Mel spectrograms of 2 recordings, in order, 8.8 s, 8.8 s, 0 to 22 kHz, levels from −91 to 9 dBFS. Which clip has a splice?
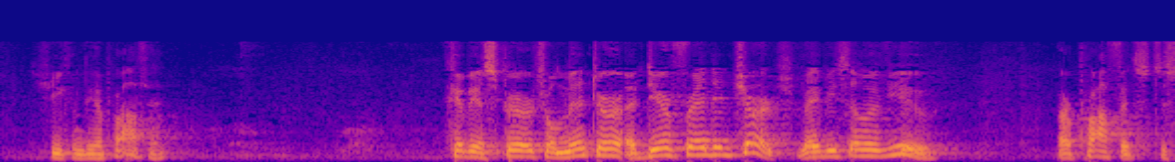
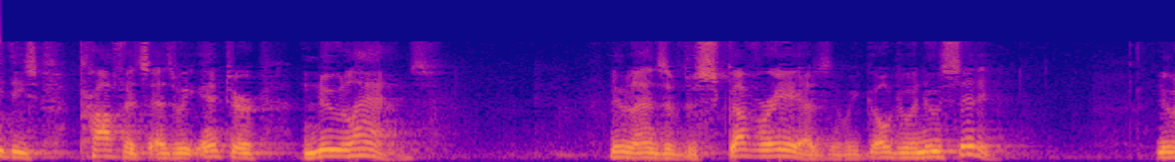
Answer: first; 1 cut; at 4.6 s

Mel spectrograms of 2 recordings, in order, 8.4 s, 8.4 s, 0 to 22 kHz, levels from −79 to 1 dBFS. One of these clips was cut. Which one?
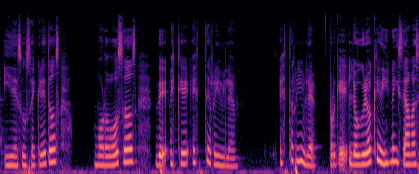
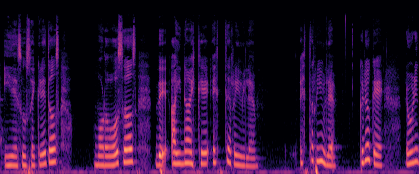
first; 2 cuts; at 3.4 s, 6.5 s

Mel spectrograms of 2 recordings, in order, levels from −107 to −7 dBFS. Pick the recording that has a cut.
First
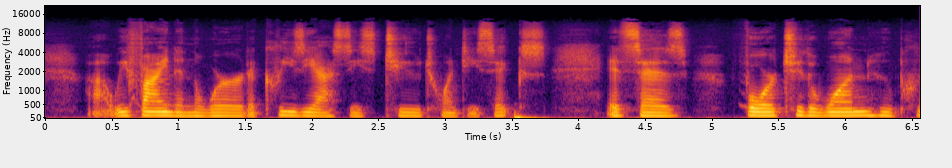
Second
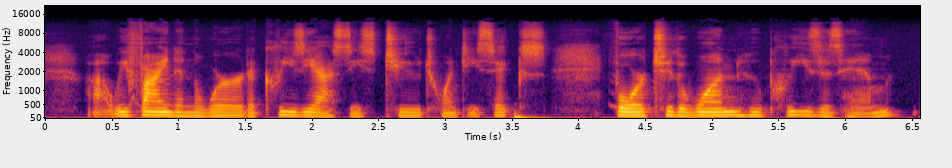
second; 1 cut; at 4.2 s

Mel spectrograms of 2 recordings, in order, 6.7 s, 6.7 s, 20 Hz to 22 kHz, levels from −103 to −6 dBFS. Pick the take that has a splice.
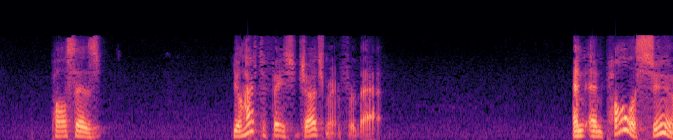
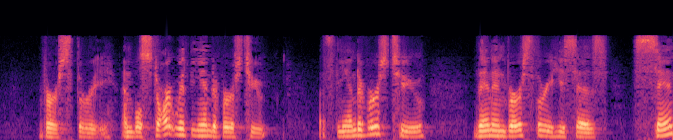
second; 1 cut; at 3.0 s

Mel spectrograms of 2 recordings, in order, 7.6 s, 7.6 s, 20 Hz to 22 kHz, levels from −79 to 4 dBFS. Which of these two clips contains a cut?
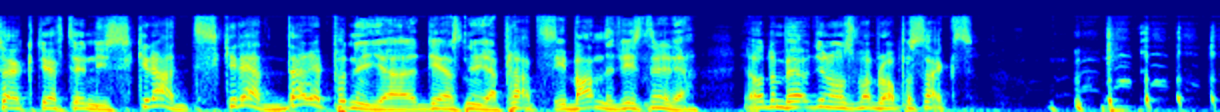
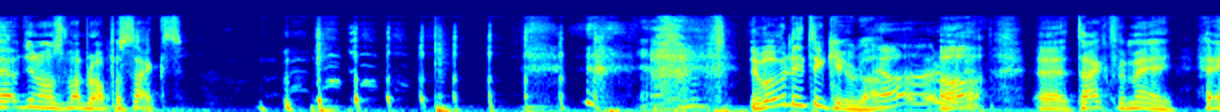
first; 1 cut; at 3.5 s

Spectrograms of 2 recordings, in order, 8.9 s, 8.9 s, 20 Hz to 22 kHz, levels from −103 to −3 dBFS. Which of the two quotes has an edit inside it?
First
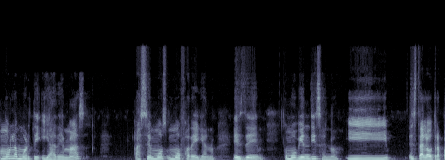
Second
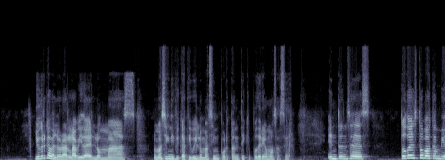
first; 1 cut; at 6.8 s

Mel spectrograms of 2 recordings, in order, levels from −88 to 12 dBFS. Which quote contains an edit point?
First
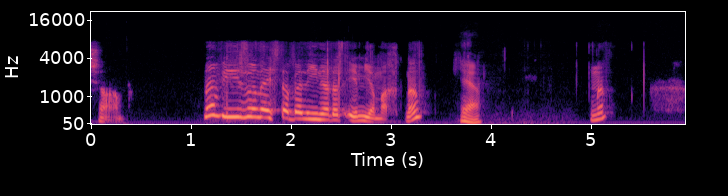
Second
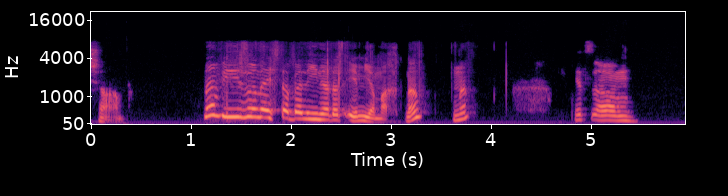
second; 2 cuts; at 3.5 s, 4.6 s

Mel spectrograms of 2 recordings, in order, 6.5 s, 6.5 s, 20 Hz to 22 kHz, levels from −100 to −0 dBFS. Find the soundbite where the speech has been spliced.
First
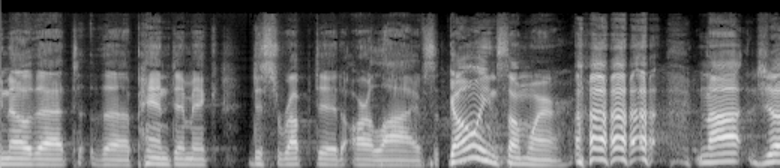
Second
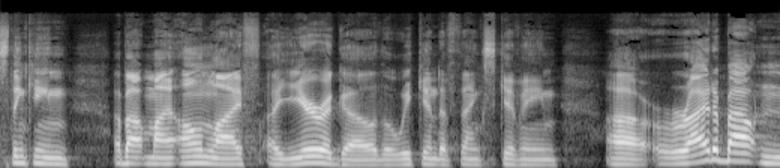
first; 2 cuts; at 3.6 s, 4.7 s

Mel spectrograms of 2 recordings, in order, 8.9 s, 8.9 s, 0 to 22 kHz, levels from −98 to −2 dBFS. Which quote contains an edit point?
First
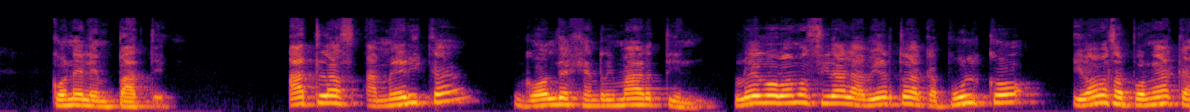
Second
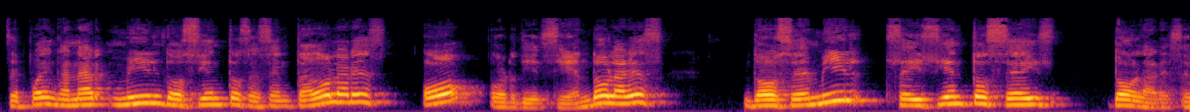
first; 1 cut; at 5.4 s

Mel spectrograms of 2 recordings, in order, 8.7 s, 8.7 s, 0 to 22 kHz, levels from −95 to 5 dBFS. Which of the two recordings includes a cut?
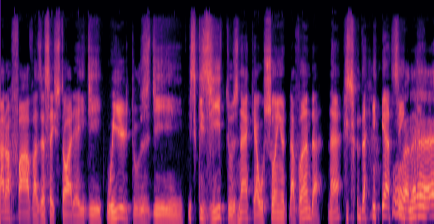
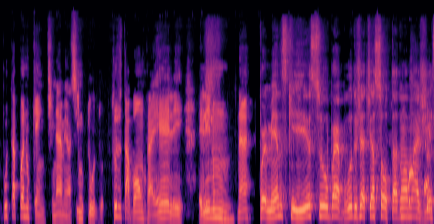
first; 1 cut; at 6.8 s

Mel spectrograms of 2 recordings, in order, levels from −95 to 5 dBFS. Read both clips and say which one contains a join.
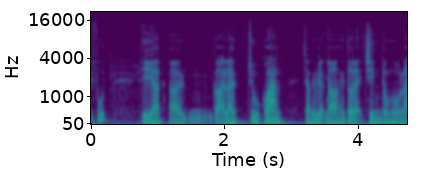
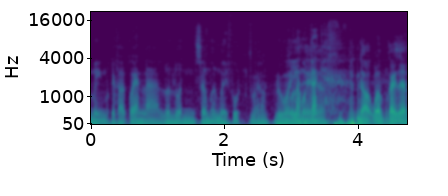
first; 1 cut; at 1.1 s

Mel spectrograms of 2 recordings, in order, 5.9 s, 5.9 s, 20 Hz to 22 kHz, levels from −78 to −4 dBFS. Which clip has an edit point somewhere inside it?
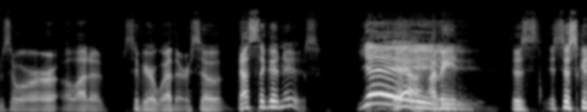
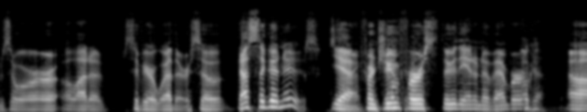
second; 1 cut; at 3.3 s

